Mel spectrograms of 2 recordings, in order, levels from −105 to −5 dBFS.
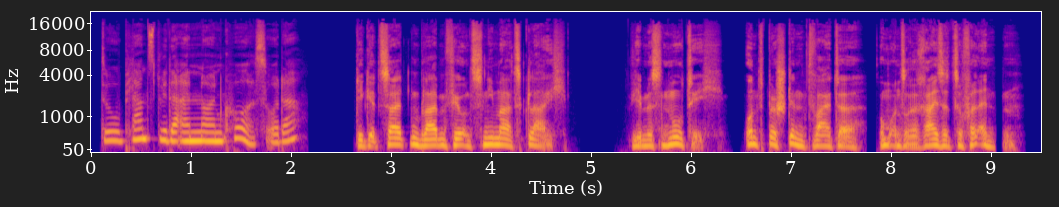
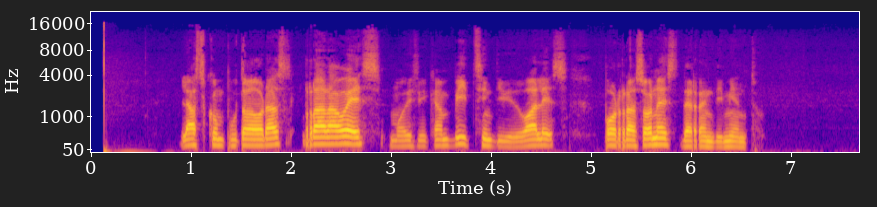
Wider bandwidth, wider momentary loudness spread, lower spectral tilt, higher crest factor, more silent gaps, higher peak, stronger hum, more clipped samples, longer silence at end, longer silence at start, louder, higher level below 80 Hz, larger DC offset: first, 18 kHz vs 16 kHz; second, 10 LU vs 15 LU; about the same, -5 dB/octave vs -5.5 dB/octave; about the same, 16 dB vs 18 dB; first, 2.16-2.63 s, 4.89-5.23 s, 6.41-6.50 s, 7.75-7.85 s, 9.05-9.11 s vs none; second, -10 dBFS vs -2 dBFS; neither; neither; second, 0.25 s vs 1.15 s; about the same, 0.1 s vs 0.1 s; second, -27 LUFS vs -19 LUFS; second, -62 dBFS vs -56 dBFS; neither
